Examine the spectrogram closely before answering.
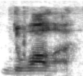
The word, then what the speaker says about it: Dwolla: I don't know how useful you'll find it, but you should look up the service called Dwalla.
